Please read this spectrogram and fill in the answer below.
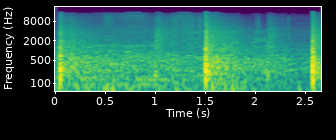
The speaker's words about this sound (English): These are not sounds of the city under siege. It's the fireworks from the opening gala for this year's festival.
